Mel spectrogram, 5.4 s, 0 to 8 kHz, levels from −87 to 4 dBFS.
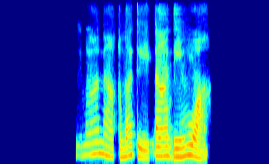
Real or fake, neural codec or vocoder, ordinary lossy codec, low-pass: fake; codec, 44.1 kHz, 2.6 kbps, DAC; Opus, 32 kbps; 7.2 kHz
